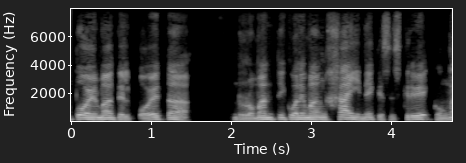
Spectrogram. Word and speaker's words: Heine: basándose en un poema del poeta romántico alemán Heine, que se escribe con H, Heine.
